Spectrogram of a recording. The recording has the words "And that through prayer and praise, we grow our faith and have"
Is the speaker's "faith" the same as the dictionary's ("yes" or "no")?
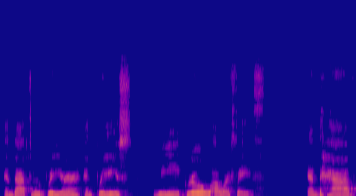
yes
